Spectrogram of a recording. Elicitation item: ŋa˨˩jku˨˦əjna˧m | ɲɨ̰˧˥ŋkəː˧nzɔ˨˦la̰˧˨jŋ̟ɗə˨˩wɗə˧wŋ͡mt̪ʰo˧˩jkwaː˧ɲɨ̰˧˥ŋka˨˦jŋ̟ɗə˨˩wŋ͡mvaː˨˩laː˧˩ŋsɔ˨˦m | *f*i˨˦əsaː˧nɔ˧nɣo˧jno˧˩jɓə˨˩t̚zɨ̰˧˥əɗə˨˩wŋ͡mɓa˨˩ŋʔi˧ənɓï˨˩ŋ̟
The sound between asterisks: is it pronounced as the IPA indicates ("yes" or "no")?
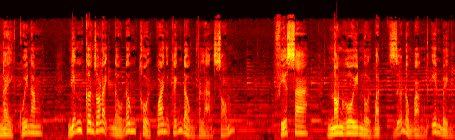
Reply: yes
